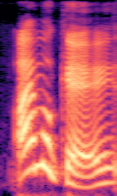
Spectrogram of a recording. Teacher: it's like sort of upward intonation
